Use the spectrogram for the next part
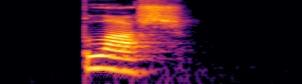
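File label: "плаш", Komi, female; audio dict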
